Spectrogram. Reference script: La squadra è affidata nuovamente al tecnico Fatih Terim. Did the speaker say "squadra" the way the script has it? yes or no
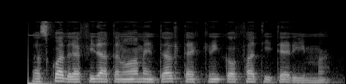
yes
